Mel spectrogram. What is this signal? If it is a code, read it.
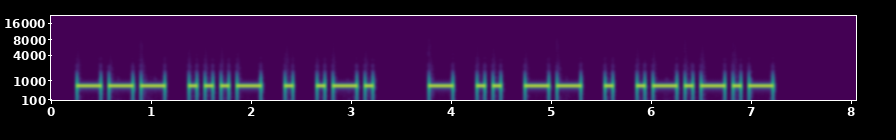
Morse code, heard as a keyed tone, about 15 wpm, 700 Hz. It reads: OVER TIME.
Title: Sentences from Top 1200 Words 15wpm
